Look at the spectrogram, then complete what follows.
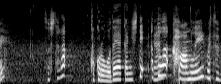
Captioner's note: speaking foreign language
